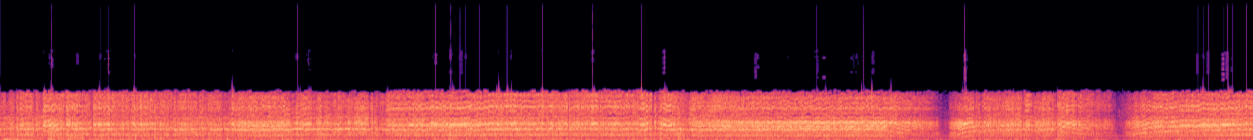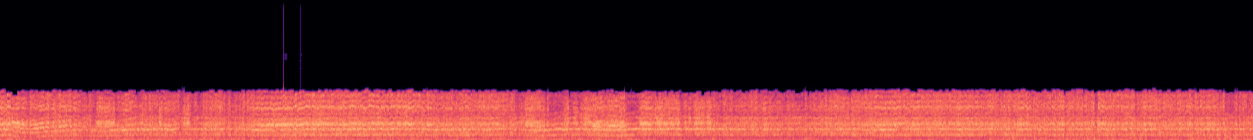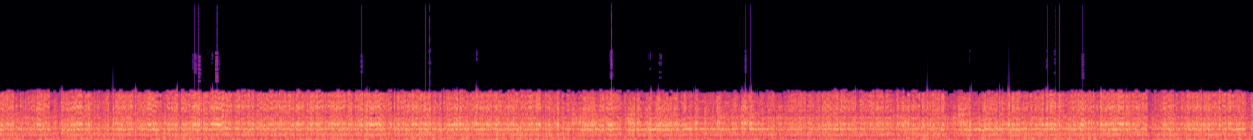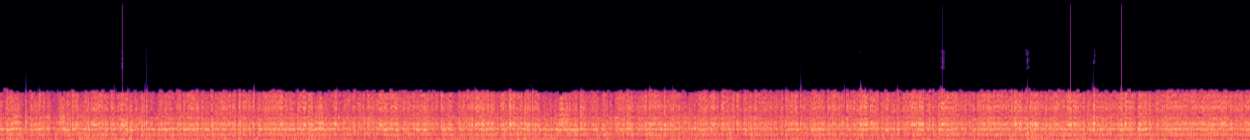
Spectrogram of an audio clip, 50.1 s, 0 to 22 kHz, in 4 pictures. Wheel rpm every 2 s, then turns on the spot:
230, 230, 220, 220, 150, 130, 200, 230, 230, 230, 230, 230, 240, 230, 230, 230, 230, 230, 230, 230, 230, 230, 230, 230, 230.
none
